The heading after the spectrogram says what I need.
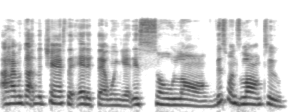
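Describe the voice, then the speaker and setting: A young woman with a Caribbean Spanish accent talks straight to her live chat, bubbly and quick to squeal with excitement. Her voice is bright and forward. She sounds at home and at ease. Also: mid-range voice. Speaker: livestream host. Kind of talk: casual live chat reading viewer comments.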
